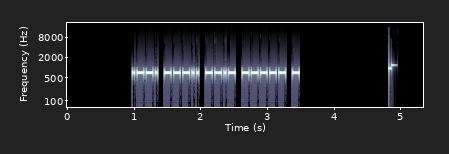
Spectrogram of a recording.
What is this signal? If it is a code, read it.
Morse code, heard as a keyed tone, about 36 wpm, 700 Hz. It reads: P8Q0T
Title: Code Groups - 5 Letter:Numbers - 35wpm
